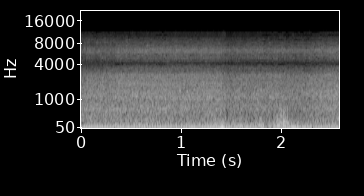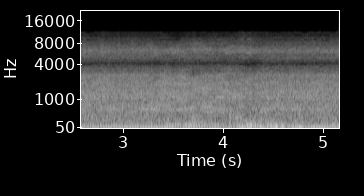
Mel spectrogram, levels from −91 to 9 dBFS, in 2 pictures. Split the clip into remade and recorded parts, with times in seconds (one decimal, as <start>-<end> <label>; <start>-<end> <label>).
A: 0.0-3.3 recorded; 3.3-4.4 remade; 4.4-5.2 recorded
